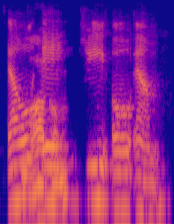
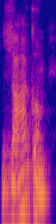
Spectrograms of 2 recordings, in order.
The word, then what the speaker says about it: lagom: the difference between hygge and the swedish word l-a-g-o-m uh how do you pronounce that lagom lagoon right a lagum is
